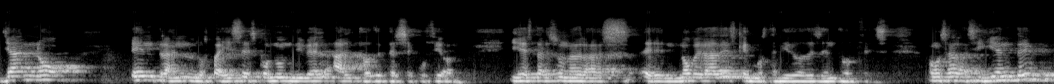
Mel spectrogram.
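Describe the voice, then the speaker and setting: Heard with audible room echo, a man talks at a fairly slow pace with fairly high pitch, ordinary pitch variation and very even loudness. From Spain. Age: 60s. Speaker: ministry director, guest speaker. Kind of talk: church presentation. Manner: hesitant, many fillers.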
